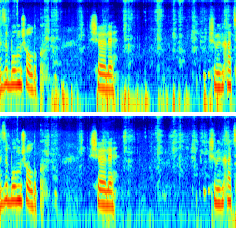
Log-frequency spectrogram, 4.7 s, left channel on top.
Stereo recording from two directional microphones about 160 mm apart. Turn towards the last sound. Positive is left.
turn(degrees=5)  # may be behind; listen again after turning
